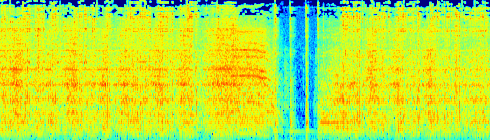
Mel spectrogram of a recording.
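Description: An electric hand mixer whirs loudly, briefly stopping and starting again.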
